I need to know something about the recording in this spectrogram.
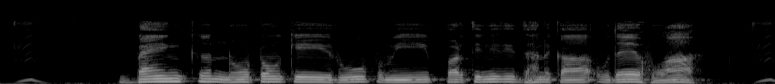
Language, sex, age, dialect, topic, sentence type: Hindi, male, 46-50, Garhwali, banking, statement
